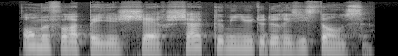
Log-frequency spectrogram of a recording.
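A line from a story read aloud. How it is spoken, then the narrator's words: Plain. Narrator (French): dit-il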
